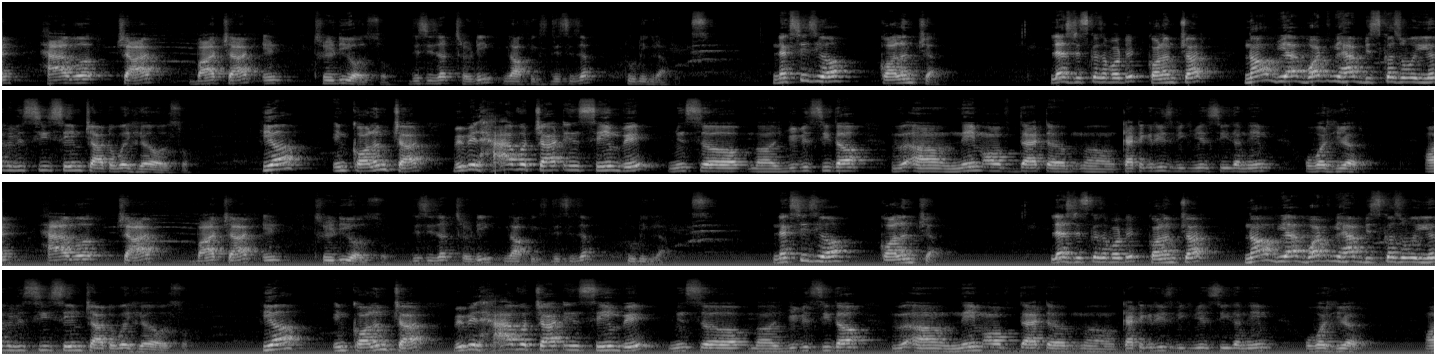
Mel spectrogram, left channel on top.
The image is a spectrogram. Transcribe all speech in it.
have a chart, bar chart in 3D also. This is a 3D graphics. This is a 2D graphics. Next is your column chart. Let's discuss about it. Column chart. Now we have what we have discussed over here. We will see same chart over here also. Here in column chart we will have a chart in same way. Means we will see the name of that categories. We will see the name over here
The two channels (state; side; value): noise; right; hum, 18 dB below the sound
